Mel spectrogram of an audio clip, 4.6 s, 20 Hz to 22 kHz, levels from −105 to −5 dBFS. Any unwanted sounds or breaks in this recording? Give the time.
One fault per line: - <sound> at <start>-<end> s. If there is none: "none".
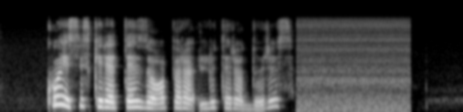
none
